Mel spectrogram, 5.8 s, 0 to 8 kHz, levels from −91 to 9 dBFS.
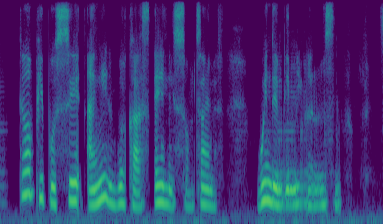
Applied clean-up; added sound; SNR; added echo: neural diffusion model UNIVERSE++.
